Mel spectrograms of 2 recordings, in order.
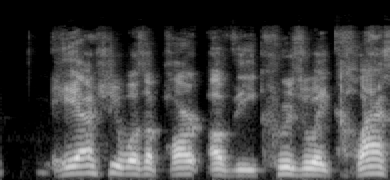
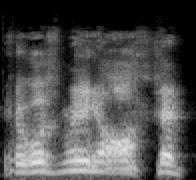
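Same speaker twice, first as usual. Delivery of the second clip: villain reveal voice; 6 semitones higher than usual. Pretend. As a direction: reveal yourself like a cartoon villain.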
